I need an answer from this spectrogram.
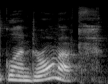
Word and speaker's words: GlenDronach: my gallec since last year because i actually pronounced that correctly it is glendronach i said it better the first time the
